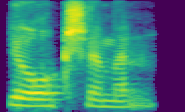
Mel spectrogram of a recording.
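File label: "Yorkshireman", Indian English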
